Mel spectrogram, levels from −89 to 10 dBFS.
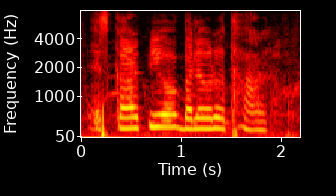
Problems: constant background noise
